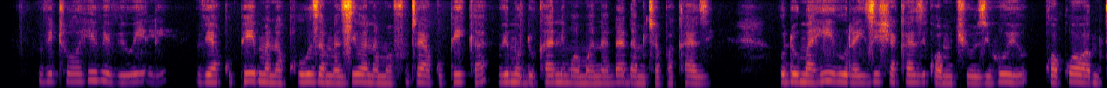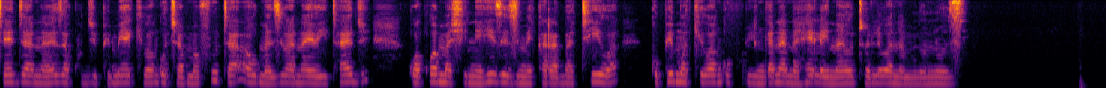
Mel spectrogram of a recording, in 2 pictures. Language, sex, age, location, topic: Swahili, female, 18-24, Kisumu, finance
